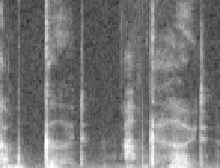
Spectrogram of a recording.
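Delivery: soft whisper, calming herself; whispered reassurance. Retold or imitated. She calms herself after the fear, in a soft whisper. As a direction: breathe it gently to settle your nerves.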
